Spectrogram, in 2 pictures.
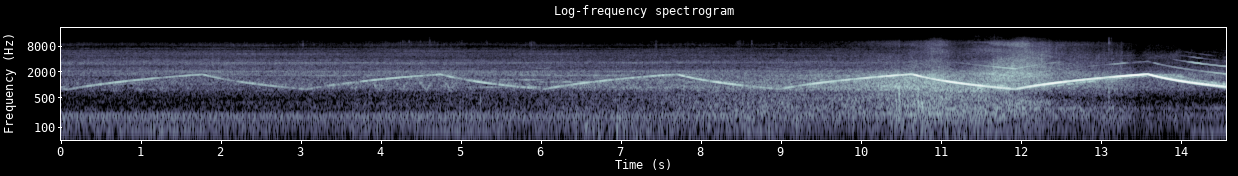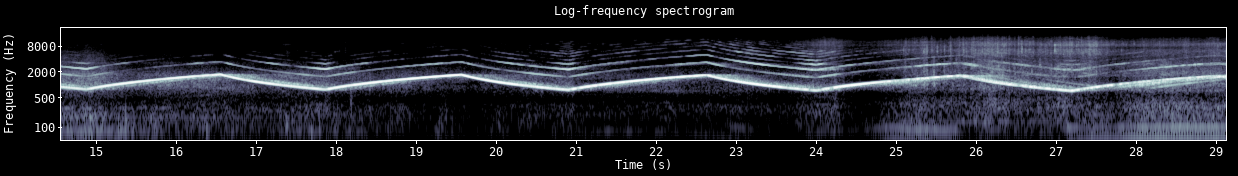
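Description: Emergency vehicle siren wailing, a slow rise and quicker fall about every three seconds, getting louder as it approaches. Near the end a second siren overlaps, out of step with the first.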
